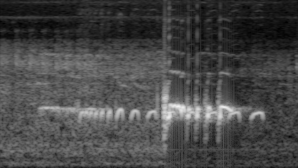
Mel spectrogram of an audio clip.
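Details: Brief zebra dove cooing from a lure recording: a soft rippling trill rises into a louder stuttered burst of coos that fades out.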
